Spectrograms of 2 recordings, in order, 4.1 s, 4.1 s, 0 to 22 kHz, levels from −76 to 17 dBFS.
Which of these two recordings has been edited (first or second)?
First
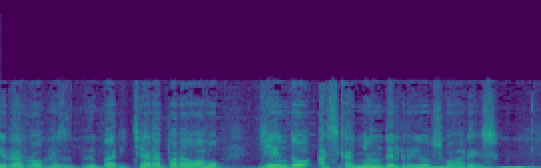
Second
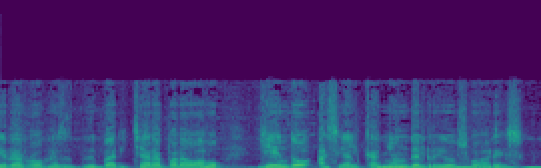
first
